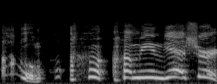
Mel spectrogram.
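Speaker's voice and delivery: put-on unbothered casualness. Retelling his reply to a job offer, imitating acting unbothered. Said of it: "I just have to sound like I, I, I, I don't need it".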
